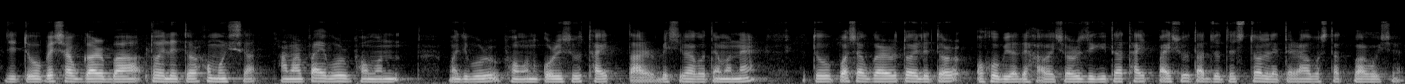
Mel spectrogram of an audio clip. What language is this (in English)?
Assamese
